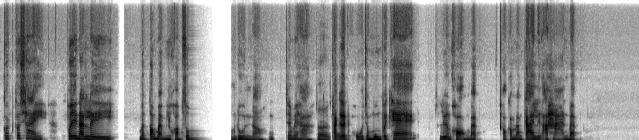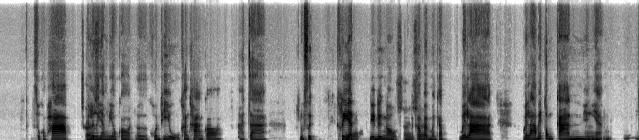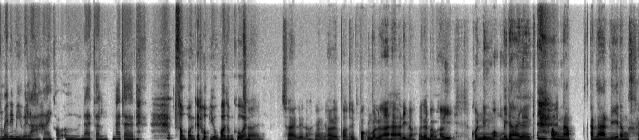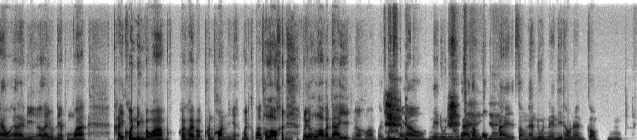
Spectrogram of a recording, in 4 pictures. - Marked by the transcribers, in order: distorted speech; other background noise; other noise; chuckle; chuckle; laughing while speaking: "กัน"; chuckle
- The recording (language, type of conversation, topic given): Thai, unstructured, คุณคิดว่าสังคมให้ความสำคัญกับการออกกำลังกายมากเกินไปไหม?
